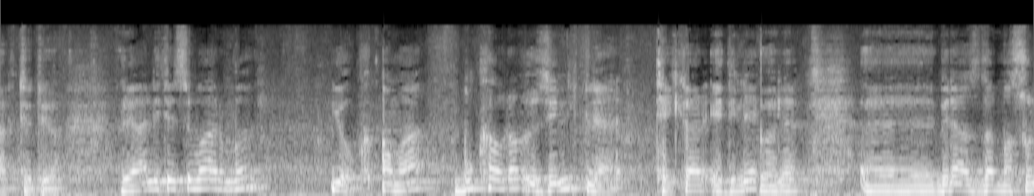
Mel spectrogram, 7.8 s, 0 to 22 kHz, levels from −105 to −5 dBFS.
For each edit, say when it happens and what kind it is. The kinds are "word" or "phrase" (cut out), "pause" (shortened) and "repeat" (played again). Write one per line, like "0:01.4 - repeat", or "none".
0:05.7 - phrase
